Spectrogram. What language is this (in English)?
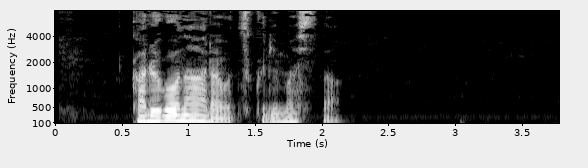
Japanese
